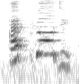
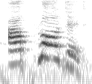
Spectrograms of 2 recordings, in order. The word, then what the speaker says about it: applauded: As far as the verb is ending with a T or a D, then the ed automatically has its own syllable. And the sound coming from the ed is id and not ed. Okay? Applauded, not applauded.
